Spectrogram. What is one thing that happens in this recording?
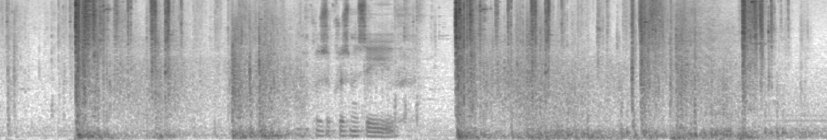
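Sniper rifle shots crack loudly.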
